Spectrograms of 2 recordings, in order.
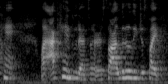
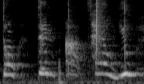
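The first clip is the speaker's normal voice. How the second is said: parent scolding; 7 semitones higher, much slower than usual. Retold or imitated. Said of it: "they be like".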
